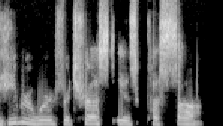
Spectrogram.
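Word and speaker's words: חָסָה: The Hebrew word for trust is kasah. It's spelled C-H-A-S-A-H, kasah, to make someone a refuge.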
